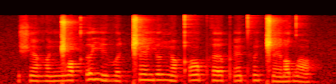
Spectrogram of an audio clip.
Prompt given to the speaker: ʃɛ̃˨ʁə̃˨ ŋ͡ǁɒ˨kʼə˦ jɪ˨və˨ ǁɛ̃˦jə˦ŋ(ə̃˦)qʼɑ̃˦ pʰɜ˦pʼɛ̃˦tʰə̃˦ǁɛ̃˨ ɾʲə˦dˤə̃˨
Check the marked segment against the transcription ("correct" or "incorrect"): incorrect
